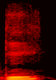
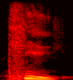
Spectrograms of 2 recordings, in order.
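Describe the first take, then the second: First: It begins with a hard g sound. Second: It begins with a harsh throaty sound. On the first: The speaker calls it wrong. "It is not gi" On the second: The speaker calls it right. "it is ki"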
